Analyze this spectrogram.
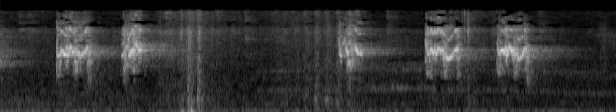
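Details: Budgies giving short buzzy chirps in separated bursts, about five over three seconds, with one soft thump between them and a low hum beneath.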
